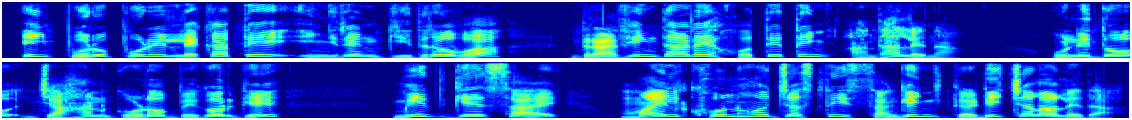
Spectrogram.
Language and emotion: Santali, surprised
